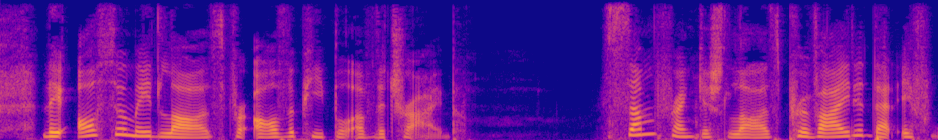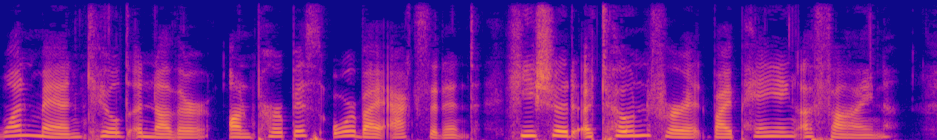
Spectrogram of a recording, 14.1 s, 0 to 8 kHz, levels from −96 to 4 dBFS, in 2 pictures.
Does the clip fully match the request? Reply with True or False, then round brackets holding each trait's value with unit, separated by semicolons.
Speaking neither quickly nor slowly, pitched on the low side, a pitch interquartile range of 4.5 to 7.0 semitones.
False (155 wpm; 215 Hz; 5.2 semitones)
